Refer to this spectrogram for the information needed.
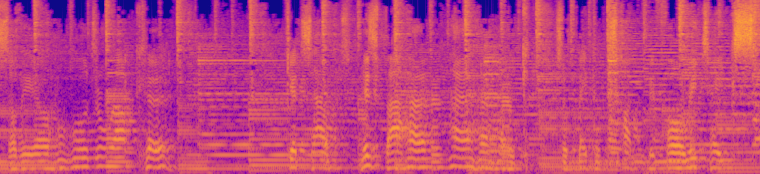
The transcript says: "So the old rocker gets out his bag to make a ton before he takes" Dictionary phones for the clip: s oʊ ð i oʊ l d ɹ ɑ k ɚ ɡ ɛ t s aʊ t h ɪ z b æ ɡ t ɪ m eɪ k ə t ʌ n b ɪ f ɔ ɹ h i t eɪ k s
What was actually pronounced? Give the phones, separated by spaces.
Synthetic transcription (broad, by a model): s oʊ ð i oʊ d ɹ ɑ k ɚ ɡ ɛ t s aʊ t h ɪ z b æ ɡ t ɪ m eɪ k ə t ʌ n b ɪ f ɔ ɹ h i t eɪ k s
